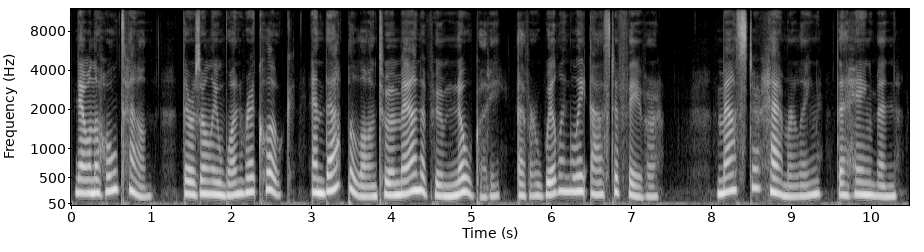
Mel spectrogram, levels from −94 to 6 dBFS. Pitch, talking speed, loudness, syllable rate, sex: 215 Hz, 160 wpm, -14 LUFS, 5.3 syllables/s, female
